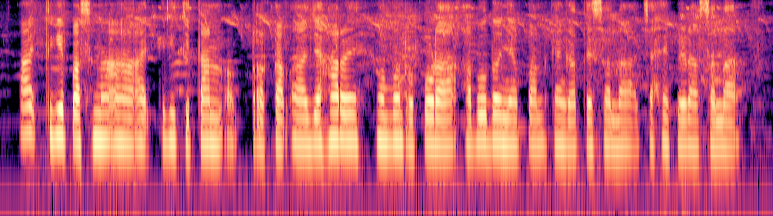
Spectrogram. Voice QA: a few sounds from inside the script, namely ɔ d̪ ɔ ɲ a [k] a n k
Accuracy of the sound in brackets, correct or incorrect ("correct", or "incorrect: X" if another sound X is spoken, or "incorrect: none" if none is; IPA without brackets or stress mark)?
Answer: incorrect: p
